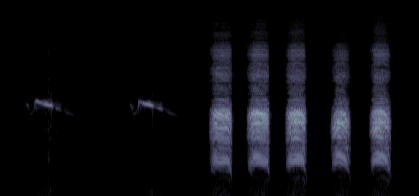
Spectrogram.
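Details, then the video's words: Two faint, thin whistled notes, then a hooded crow on a wooden perch in summer rain bursts into five loud, coarse caws at a steady pace. "crow cawing sound effects from sitting on wood enjoy the summer vibes in rain"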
